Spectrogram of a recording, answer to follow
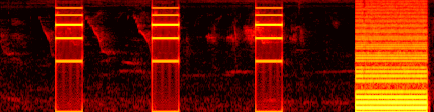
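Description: Quiz countdown timer sound effect: three short, high electronic beeps about a second apart, then a louder, lower buzzer near the end as the countdown reaches zero.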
